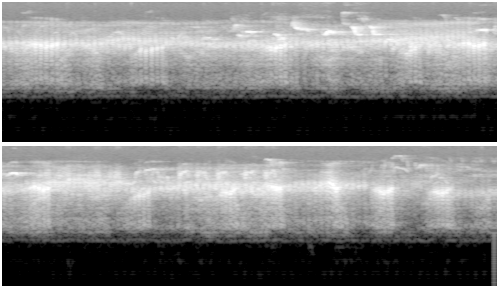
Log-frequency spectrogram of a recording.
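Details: Dawn frog chorus over a misty small lake beside a forest: continuous grating croaks pulse in uneven bursts, a few louder calls standing out near the end, with light bird twittering above.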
